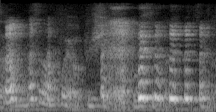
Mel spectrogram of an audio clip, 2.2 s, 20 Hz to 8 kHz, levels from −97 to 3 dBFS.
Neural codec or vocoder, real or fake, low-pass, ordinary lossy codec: none; real; 7.2 kHz; none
